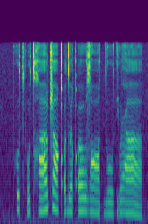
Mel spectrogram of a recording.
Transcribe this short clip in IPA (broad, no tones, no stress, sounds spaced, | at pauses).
pʰ o t͡sʼ o t χ aː ʈ͡ʂ aː qʼ u d u j qʼ uː zˤ ɑː t d oː t j u ʕ aː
